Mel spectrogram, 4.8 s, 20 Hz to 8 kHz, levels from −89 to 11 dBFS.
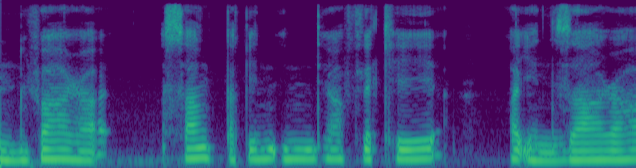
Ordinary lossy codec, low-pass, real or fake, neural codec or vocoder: none; 7.2 kHz; real; none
